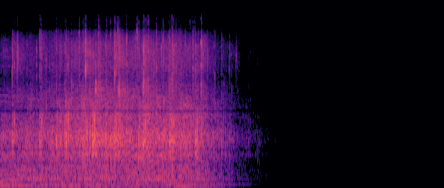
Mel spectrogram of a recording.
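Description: Audience applauding, fading away and cut to silence about two and a half seconds in.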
